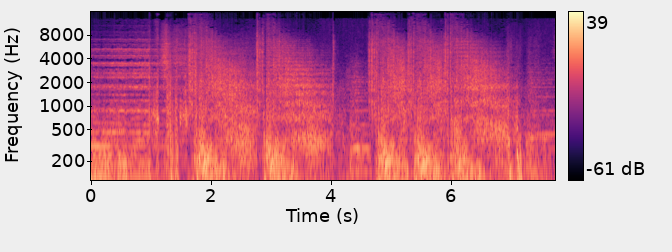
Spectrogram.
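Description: Gunfire sound effects: a long run of sharp shots with echoing tails, starting about a second in, over background music.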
